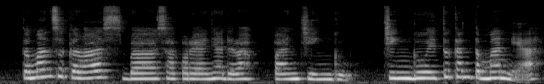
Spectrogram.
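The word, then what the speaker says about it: 반 친구: Teman sekelas itu bacanya adalah Ban Cinggu. Oke, jadi teman sekelas bahasa Koreanya adalah Pancinggu.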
